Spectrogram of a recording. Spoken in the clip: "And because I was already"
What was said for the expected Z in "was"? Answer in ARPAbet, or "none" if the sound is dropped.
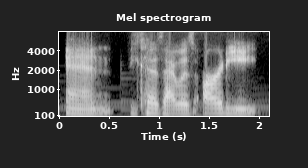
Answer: Z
